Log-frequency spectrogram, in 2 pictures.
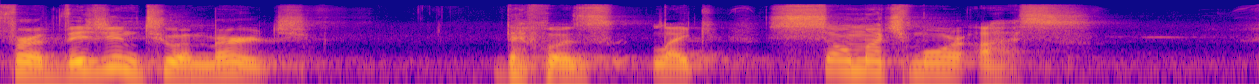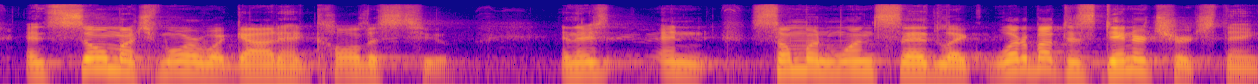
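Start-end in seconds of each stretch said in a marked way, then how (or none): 0.0-8.6 voice catching on held-back tears. Speaker recounting how a vision for the church emerged, choking up, near tears. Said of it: "I'm going to cry".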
